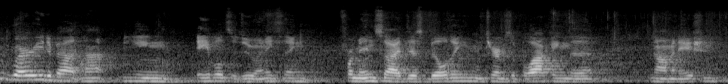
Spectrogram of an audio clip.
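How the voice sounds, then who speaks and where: A man's fairly high voice at a moderate pace, fairly even in intonation, over noticeable background noise. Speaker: journalist. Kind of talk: interview.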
